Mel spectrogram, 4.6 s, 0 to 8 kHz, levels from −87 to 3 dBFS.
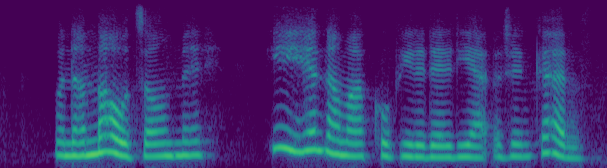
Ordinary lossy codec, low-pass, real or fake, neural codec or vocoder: Opus, 16 kbps; 7.2 kHz; fake; codec, 16 kHz, 0.2 kbps, FocalCodec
